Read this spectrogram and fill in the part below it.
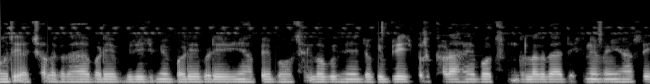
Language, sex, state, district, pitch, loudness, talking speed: Hindi, male, Chhattisgarh, Raigarh, 120 Hz, -19 LUFS, 295 wpm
